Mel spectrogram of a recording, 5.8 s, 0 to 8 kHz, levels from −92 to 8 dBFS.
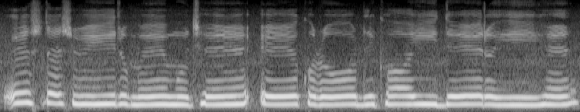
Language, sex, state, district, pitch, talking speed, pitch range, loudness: Hindi, female, Madhya Pradesh, Katni, 220 Hz, 105 wpm, 215-230 Hz, -9 LUFS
